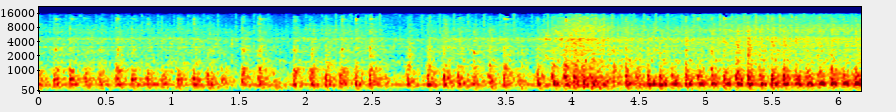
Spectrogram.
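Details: Honda CM91 small single-cylinder engine running: a loose metallic rattle rides on each beat and grows louder as revs rise. The owner asks what the bad rattle could be, and the cause is unconfirmed.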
